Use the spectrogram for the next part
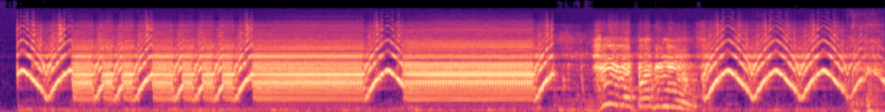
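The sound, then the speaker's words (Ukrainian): A loud ambulance siren cycles through rapid yelping sweeps and slower rising-and-falling wails, shifting patterns partway through, sounding continuously for several seconds as the ambulance, with sound and light signals on, rushes a child with pneumonia to hospital. “На видео бригада, двигаясь включенными звуковыми и световыми сигналами, осуществляет экстренную госпитализацию ребенка с пневмонией.”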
